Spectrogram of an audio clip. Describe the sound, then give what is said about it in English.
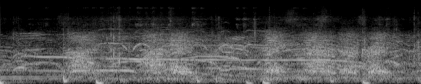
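A large outdoor crowd at a march in defense of science chants and shouts together, voices rising and falling in a steady rhythm, with a dull thump beating underneath every half second or so. “Enormous crowds marched across the country in defense of science.”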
